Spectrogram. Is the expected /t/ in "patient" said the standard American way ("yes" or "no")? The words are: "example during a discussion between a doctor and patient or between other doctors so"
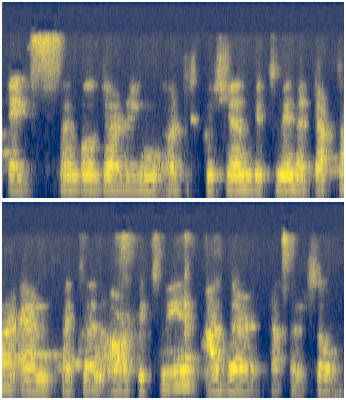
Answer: no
